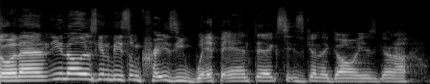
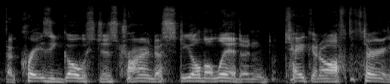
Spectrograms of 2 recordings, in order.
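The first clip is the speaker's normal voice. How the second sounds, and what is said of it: Imitates another person's voice. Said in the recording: “my Harrison Ford impression”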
